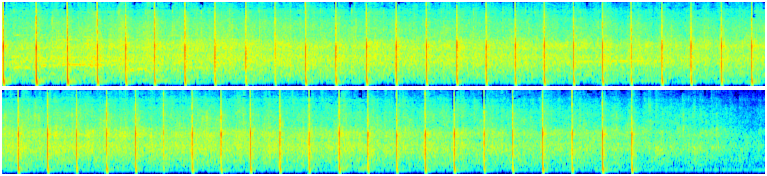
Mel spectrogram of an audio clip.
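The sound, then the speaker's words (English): An audience at a police department award ceremony stands and applauds steadily for about fourteen seconds to honor an officer receiving the Gold Medal of Valor. A broad wash of clapping with sharp, evenly spaced clicks cutting through it, then it stops abruptly. “And everyone please stand if you are able to salute and applaud.”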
